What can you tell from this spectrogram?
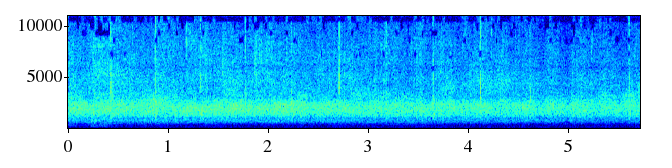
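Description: Audience applauding: a steady, faint patter of many hands clapping, easing off slightly toward the end.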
